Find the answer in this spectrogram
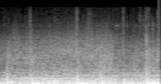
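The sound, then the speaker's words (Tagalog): A car speeds away, its engine a steady, loud low rumble with breathy wind-like noise running through the whole clip. “Sumakay ito at pinaharurot na ang sasakyan.”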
